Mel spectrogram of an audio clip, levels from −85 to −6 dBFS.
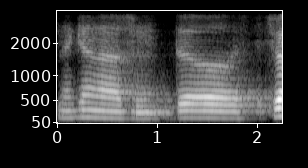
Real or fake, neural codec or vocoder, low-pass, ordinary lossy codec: fake; codec, 24 kHz, 0.5 kbps, DualCodec; 3.6 kHz; none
